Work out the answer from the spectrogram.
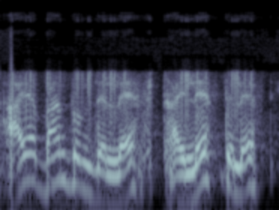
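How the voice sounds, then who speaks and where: Caller: man, earnest and halting, on a thin phone line with light hiss. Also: a little high, expressive. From El Salvador. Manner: halting, earnest, many restarts. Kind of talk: call-in radio comment. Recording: phone line with faint noise.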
